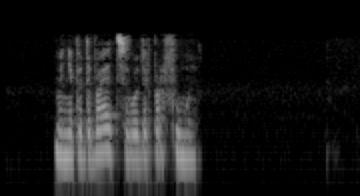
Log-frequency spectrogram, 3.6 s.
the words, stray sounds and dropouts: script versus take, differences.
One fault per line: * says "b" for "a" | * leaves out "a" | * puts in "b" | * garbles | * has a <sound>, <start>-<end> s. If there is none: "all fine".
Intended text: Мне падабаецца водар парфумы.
all fine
